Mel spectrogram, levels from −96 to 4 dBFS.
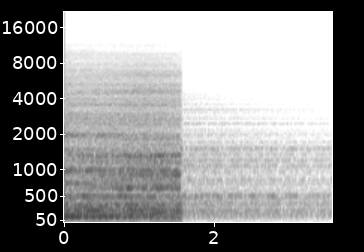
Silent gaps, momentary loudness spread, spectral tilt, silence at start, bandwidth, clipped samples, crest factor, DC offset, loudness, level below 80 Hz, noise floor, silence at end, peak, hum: none; 24 LU; -8 dB/octave; 0 s; 9.2 kHz; under 0.1%; 14 dB; under 0.1%; -32 LUFS; -58 dBFS; -59 dBFS; 0.5 s; -20 dBFS; none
